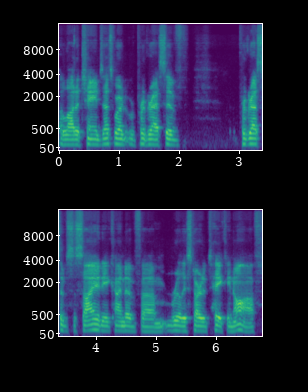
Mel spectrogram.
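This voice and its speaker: Very clean recording with a silent background, a man at medium pitch speaking fairly slowly in a monotone, flat delivery. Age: 40s. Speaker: dog trainer and show host. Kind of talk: interview conversation. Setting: live stream.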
